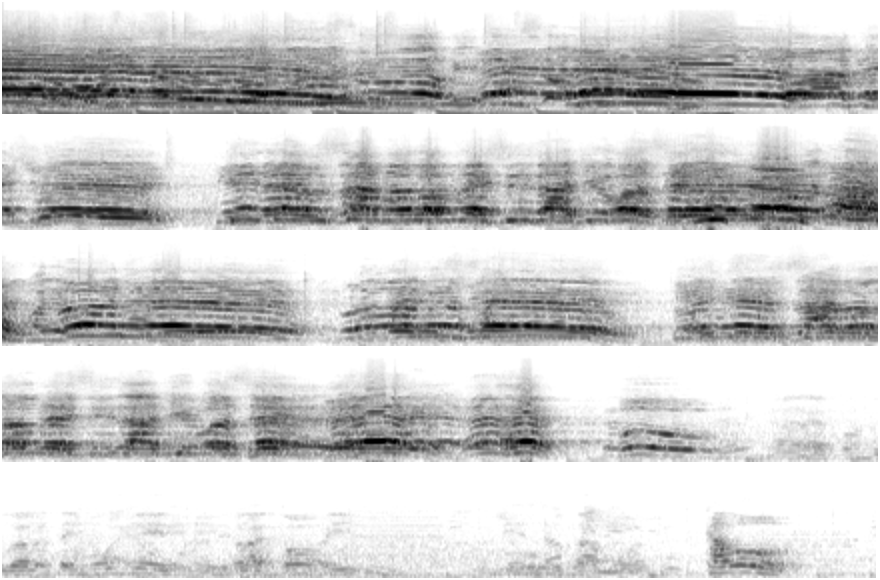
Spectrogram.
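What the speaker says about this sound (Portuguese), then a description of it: "Minha torcida ali tá vibrando muito" In a Portugal versus Belgium FIFA video game match, a stadium crowd roars and chants loudly and steadily for about fifteen seconds, then thins into scattered shouts and fades.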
